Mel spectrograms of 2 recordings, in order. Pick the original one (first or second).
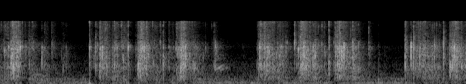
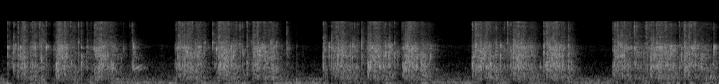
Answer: first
